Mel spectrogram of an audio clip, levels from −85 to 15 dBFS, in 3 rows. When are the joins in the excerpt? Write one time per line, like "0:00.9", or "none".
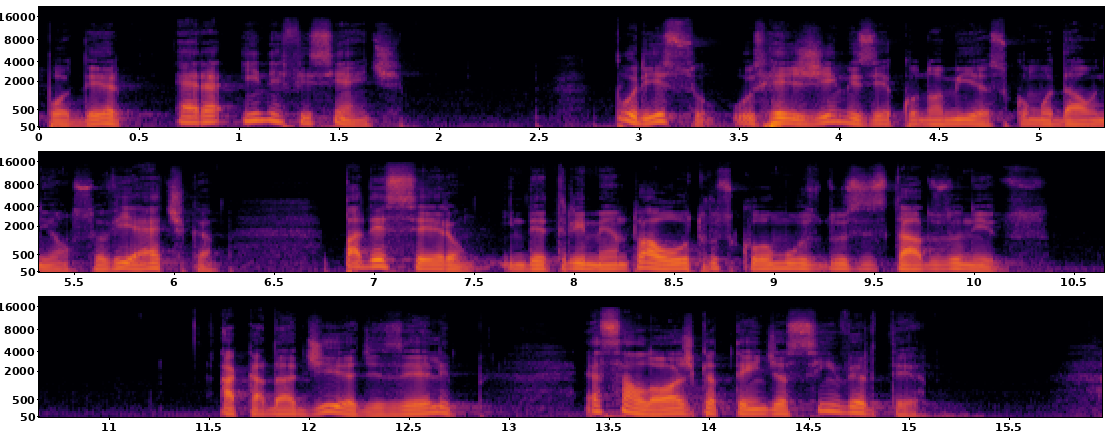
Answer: none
